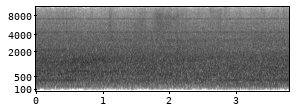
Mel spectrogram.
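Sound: train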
